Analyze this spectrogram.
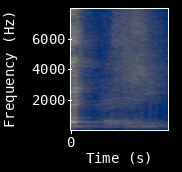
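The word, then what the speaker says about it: ראשית: Reshit.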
